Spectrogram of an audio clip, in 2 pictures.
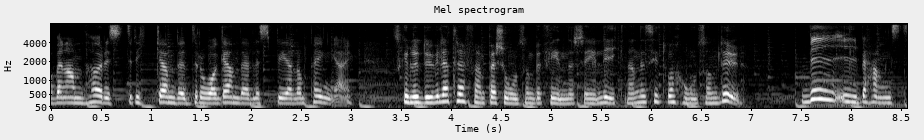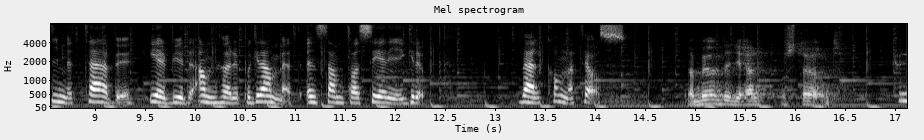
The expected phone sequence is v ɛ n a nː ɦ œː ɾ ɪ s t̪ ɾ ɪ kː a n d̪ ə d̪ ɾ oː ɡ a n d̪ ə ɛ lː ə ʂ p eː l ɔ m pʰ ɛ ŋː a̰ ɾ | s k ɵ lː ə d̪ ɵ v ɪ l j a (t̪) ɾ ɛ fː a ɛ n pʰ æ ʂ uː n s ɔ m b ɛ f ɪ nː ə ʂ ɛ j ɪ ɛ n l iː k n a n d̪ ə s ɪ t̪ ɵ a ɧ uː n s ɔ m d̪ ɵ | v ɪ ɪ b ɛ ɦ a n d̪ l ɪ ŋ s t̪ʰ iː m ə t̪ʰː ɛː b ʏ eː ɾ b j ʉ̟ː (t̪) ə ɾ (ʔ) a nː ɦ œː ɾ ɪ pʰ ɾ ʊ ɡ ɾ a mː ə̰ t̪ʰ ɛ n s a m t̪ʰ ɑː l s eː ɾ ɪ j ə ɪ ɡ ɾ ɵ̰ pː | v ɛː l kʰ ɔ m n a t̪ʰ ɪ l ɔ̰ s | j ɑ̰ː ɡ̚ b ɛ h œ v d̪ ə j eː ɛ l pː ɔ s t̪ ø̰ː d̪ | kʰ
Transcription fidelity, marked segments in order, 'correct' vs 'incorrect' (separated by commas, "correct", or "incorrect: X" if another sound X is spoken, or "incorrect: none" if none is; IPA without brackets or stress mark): incorrect: t̪ʰ, incorrect: d̪, correct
